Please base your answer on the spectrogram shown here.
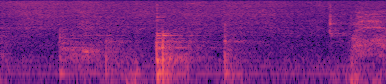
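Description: Onions, garlic and ginger fry quietly in a pan on an induction hob, a soft steady sizzle broken by occasional scraping stirs and light clinks.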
